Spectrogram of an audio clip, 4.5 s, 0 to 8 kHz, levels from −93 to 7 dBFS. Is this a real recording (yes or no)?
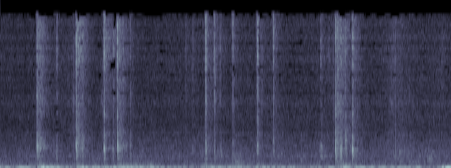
no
